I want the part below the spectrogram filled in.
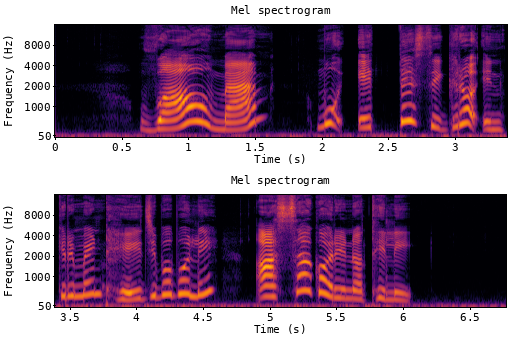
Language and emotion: Odia, surprised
